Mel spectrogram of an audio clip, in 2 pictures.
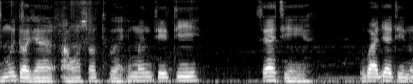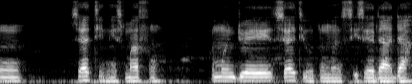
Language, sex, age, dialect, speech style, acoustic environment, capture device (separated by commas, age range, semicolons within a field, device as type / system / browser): Yoruba, male, 25-34, Nigeria - Kano, focused, people talking; traffic; music; appliances, mobile / Linux / Chrome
